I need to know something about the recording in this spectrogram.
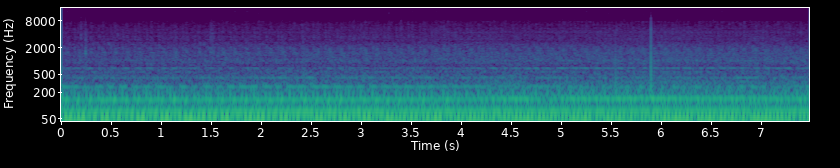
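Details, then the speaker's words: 1971 Ford Torino 351C 4V with Carb Cheater installed, auto tune switched on: deep even V8 rumble, idle lifts slightly as the IAC valve opens to adjust air-fuel ratio; normal idle. "can kind of hear the idle take off a bit."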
